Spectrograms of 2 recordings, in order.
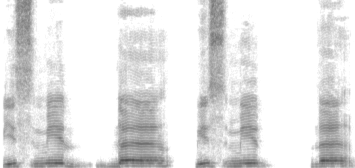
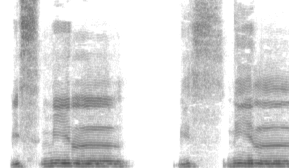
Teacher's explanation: Jadi suara tetap kena keluarkan ketika mematikan huruf lam yang bersabdu tu. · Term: inhiraf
